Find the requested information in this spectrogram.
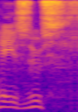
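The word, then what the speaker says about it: Jesús: all right all right hey zeus thank you for that man don't call him jesus i don't think he'll mind that is actually a correct pronunciation of the name so i am in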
